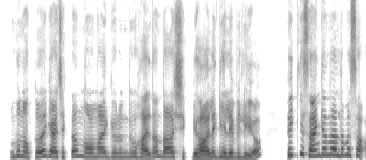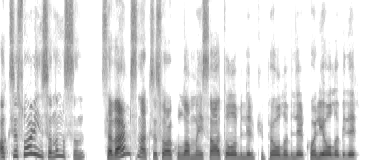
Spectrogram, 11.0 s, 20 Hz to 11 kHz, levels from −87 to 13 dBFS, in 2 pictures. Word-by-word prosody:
bu 340 +3 -5
noktada 310 +2 +1
gerçekten 335 +1 -1
normal 300 +1 -1
göründüğü 285 +1 -8
hâlden 290 +4 0
daha 300 0 +3
şık 285 -4 -7
bir 265 - +1
hâle 245 +2 +5
gelebiliyor. 275 -7 -1 0.4
Peki, 425 +4 +1
sen 390 -2 +4
genelde 430 -1 +2
mesela 415 -3 -1
aksesuar 355 +11 0
insanı 310 +1 -3
mısın? 265 -7 -8 0.2
Sever 270 - +6
misin - - -8
aksesuar 250 -3 -1
kullanmayı? 230 0 -3
Saat 230 +2 -1
olabilir, 230 -1 -1
küpe 220 +1 -8
olabilir, 225 0 -2
kolye 230 +1 0
olabilir. 225 0 -1
285 Hz, 155 wpm, -26 LUFS, 235-335 Hz, 0.4 s, Sever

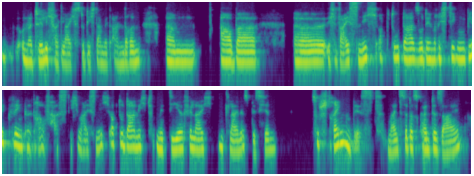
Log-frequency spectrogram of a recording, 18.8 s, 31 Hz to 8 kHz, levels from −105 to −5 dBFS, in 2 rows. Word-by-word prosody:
und 210 -3 -5
natürlich 160 +3 +2
vergleichst 140 -3 -5
du - - -3
dich 140 0 -6
da 150 -2 -5
mit 135 -2 -7
anderen, 150 +2 -2 0.4
ähm, 155 -1 +1 0.4
aber 150 -1 +3 0.7
äh, 155 0 +4
ich 160 -1 -4
weiß 155 +3 -1
nicht, 195 +4 0
ob 205 -1 -10
du 200 0 +2
da 180 -3 +3
so 175 +1 +2
den 180 0 +2
richtigen 185 0 0
Blickwinkel 220 -6 +1
drauf - - -9
hast. - - -10
Ich - - -11
weiß 145 -1 -7
nicht, 205 +6 -5
ob 225 0 0
du 225 - +2
da 185 -1 +3
nicht 185 +1 -3
mit 160 -3 0
dir 160 +1 +4
vielleicht 160 -2 -1
'n 185 -4 -2
kleines 150 +3 -2
bisschen 150 +5 -5 0.7
zu 230 - -1
streng 225 -2 +4
bist. - - -9
Meinst 140 +4 -3
du, - - +7
das 175 0 +1
könnte 155 -2 +2
sein? 145 +7 -2
165 Hz, 140 wpm, -22 LUFS, 150-185 Hz, 0.7 s, du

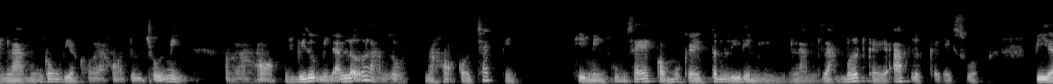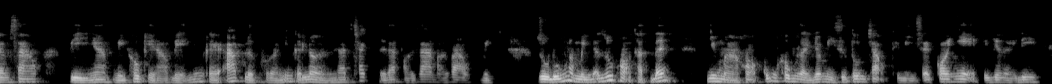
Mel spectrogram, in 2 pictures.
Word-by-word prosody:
làm 95 0 -1
những - - -7
công 125 -2 0
việc 105 -2 0
hoặc 100 -3 -10
là 90 - -7
họ - - -6
từ 95 -1 -3
chối 100 +2 +1
mình, 120 -7 -2 0.4
hoặc - - -9
là - - -8
họ - - -2 0.2
ví 125 - +7
dụ 155 - +8
mình 100 -2 -1
đã - - +3
lỡ 140 +1 +6
làm 100 - -5
rồi 90 -1 -5 0.2
mà - - -4
họ - - -4
có 95 - -2
trách 185 +1 -3
mình, 95 - -7 0.6
thì 105 -1 +4
mình 95 -2 -1
cũng - - -6
sẽ 135 0 +2
có - - +2
một 115 +3 -4
cái 95 -1 +1
tâm 125 0 +2
lý 105 -2 +2
để 115 0 +1
mình 90 -2 -8
làm 90 -1 -8
giảm 95 -4 -2
bớt 150 +5 +6
cái 90 +1 -3
áp - - +1
lực - - -4
cái - - -8
này 95 -1 -9
xuống. 100 0 -8 0.6
Vì 115 -1 +9
làm 105 -1 +5
sao? 125 +3 -1 0.3
Vì 100 -2 +5
nha, 110 +1 0
mình 100 -2 -1
không 135 +6 +2
thể 100 - -1
nào 90 0 -5
để 90 -2 -2
những 130 +2 -6
cái 100 - 0
áp 160 +4 +2
lực 100 -3 +1
hoặc 105 -2 -8
là 95 - -4
những 135 +7 -3
cái 105 - 0
lời 110 -4 +2
người 95 +1 -7
ta 110 - -3
trách, 170 -1 -5
người 100 - -5
ta 115 - -4
nói 95 +1 -12
ra 120 -1 -2
nói 95 - -13
vào 105 -4 -4
mình. 95 -1 -9 0.4
Dù 120 -1 +9
đúng 120 +3 +7
là - - +5
mình 115 -3 +4
đã 120 - +2
giúp 190 +7 +4
họ - - +2
thật - - 0
đấy, - - +7 0.4
nhưng 140 -1 +4
mà 100 -6 +2
họ 95 - -2
cũng 140 +2 -1
không 140 -2 +1
dành 100 -4 +2
cho 120 - +5
mình 120 -3 -2
sự 110 - +1
tôn 130 -1 +1
trọng, - - 0
thì 95 - -10
mình 90 - -7
sẽ - - 0
coi 125 -1 +4
nhẹ 125 -1 +2
cái 100 - -3
việc 110 -1 -1
ấy 95 -1 -7
đi. 110 0 -2
105 Hz, 295 wpm, -24 LUFS, 95-125 Hz, 0.6 s, Vì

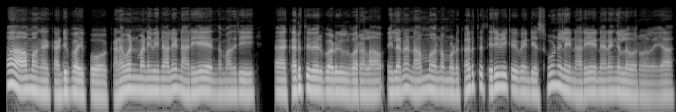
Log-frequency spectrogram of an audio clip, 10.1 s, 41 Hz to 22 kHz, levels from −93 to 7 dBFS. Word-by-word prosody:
ஆ. - - +5 0.2
ஆமாங்க 140 -4 +2 0.2
கண்டிப்பா. 130 +3 +2
இப்போ 120 0 -5 0.3
கணவன் 140 +7 +2
மனைவினாலே, 140 0 +1
நிறைய 125 +2 +1 0.2
இந்த 120 0 -5
மாதிரி 125 0 -1 0.5
ஆ - - +1 0.2
கருத்து 150 +3 +2
வேறுபாடுகள் 130 -2 +2
வரலாம். 120 0 -1 0.2
இல்லைனா 135 +3 +1
நம்ம 140 +3 0
நம்மளோட 125 -1 -1
கருத்து 165 +5 -1
தெரிவிக்க 165 +1 +1
வேண்டிய 125 -1 -1
சூழ்நிலை 175 -2 0
நிறைய 125 +2 -1
நேரங்கள்ல 130 0 -1
வரும் 110 0 -5
இல்லையா? 110 +1 -6
130 Hz, 140 wpm, -22 LUFS, 125-145 Hz, 0.5 s, ஆ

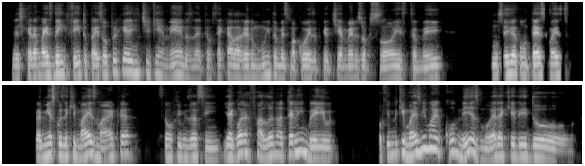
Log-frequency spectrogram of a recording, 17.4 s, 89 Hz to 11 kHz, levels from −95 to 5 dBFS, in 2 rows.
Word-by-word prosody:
Eu 115 - -3
acho 115 0 -7
que - - -5
era 125 0 +5
mais 130 +1 +4
bem 140 0 +3
feito 135 +2 -2
pra 120 - +2
isso 120 - -2
ou 135 - +3
porque 160 +3 -2
a 160 - +4
gente 145 -1 -4
via 135 -2 -7
menos, 120 -1 -3
né. 110 0 -7
Então 110 +1 -12
você 115 - -8
acaba 120 -1 +1
vendo 115 +1 0
muito 125 +4 -6
a - - -1
mesma 115 -3 -4
coisa, 115 -2 -1
porque 105 - -7
tinha 105 +3 -2
menos 110 0 -3
opções 110 0 -3
também. 110 +4 -4 0.7
Não 125 0 -3
sei 135 +3 +3
se 145 - +8
acontece, 130 -1 +5
mas 130 +1 +3 0.8
pra 130 - +2
mim 145 +4 +1
as 160 - +1
coisa 150 -2 +1
que 155 +2 -2
mais 155 +5 +4
marca 145 +6 -3 0.4
são 140 -1 -4
filmes 135 -1 -4
assim. 125 -4 -2
E 145 - -3
agora 170 +6 +3
falando, 155 -1 -1
eu - - -2
até 155 +2 +1
lembrei 150 -9 +1
o 125 0 -4 0.6
o - - -6
filme 155 +1 -4
que 180 +1 +1
mais 165 +6 +3
me 235 - +3
marcou 205 -5 +1
mesmo, 140 - 0
era 140 +4 +4
aquele 145 0 -1
do 120 -8 0
135 Hz, 210 wpm, -23 LUFS, 120-150 Hz, 0.8 s, se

